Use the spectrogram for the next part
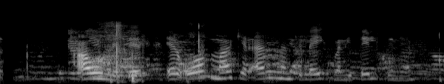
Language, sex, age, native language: Icelandic, female, 11, Icelandic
